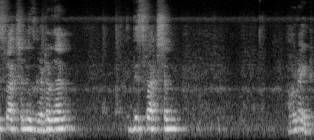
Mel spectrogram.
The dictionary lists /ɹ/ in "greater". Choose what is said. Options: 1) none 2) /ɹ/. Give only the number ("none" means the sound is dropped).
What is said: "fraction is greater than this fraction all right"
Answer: 1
